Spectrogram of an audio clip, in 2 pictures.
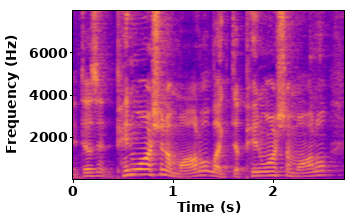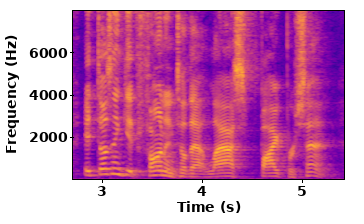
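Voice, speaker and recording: A man talks at a fairly quick pace with very wide pitch swings, and the room echo is audible. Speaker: scale model painting instructor. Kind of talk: live stream tutorial. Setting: live stream. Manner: casual, fast, self-correcting.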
